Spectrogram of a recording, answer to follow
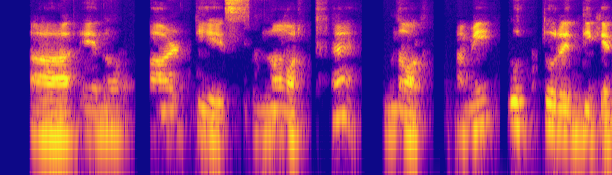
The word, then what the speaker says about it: nord: নর্থ, সুদ, নর্থ, হ্যাঁ, এটা ডি সাইলেন্ট, এটা সুদ, এখানে ডি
